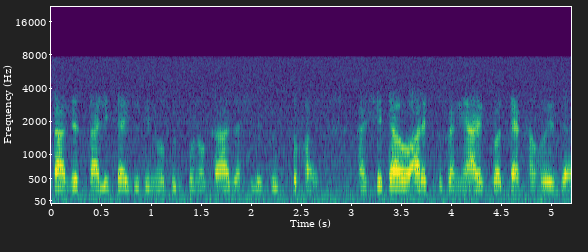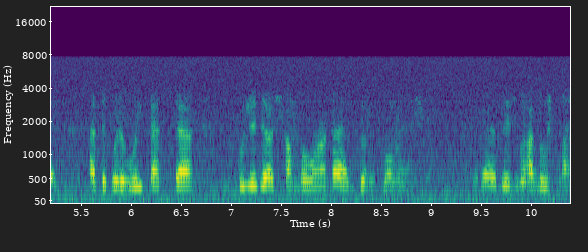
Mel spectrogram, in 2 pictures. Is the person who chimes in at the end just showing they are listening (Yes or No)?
No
